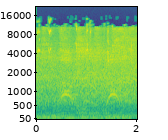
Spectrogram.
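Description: Basketball arena sound from a game broadcast: steady crowd noise, with a ball bouncing on the hardwood court.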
